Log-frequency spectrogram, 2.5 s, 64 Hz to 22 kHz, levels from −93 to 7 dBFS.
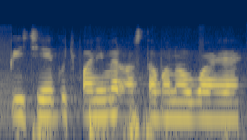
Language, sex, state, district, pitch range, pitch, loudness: Hindi, male, Uttar Pradesh, Shamli, 160-175 Hz, 165 Hz, -15 LUFS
